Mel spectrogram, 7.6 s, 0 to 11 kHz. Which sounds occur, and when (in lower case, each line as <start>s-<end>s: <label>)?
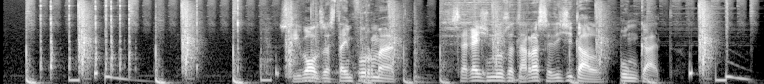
0.0s-7.6s: music
0.2s-7.6s: music
0.8s-0.9s: clapping
1.8s-2.0s: clapping
2.8s-3.0s: clapping
2.8s-4.0s: male speech
3.8s-4.0s: clapping
4.5s-6.1s: male speech
4.9s-5.0s: clapping
5.9s-6.1s: clapping
6.2s-6.6s: male speech
7.0s-7.1s: clapping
